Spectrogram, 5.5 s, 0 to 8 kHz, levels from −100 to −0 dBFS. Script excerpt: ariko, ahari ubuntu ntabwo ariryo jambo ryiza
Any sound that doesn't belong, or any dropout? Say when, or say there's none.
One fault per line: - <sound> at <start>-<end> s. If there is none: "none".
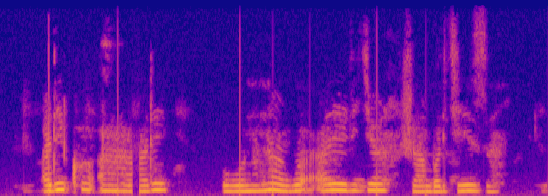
- dropout at 1.3-1.4 s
